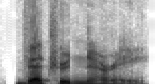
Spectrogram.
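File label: "veterinary", American English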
